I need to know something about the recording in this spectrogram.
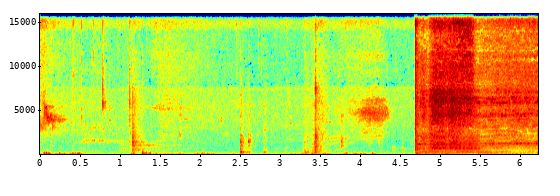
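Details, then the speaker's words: HVAC condenser compressor starting with steady low hum and fan rush after loose disconnected control wires were reconnected; normal start, unit fixed. "Hear that noise? That's a compression."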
